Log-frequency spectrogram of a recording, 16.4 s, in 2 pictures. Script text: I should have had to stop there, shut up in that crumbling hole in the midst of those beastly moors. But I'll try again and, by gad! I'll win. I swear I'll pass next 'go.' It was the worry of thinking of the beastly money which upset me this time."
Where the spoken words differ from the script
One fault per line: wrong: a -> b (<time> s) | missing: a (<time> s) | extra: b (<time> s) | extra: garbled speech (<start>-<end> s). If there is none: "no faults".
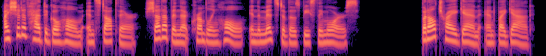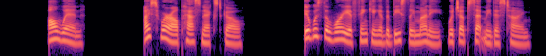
extra: go home and (0.7 s)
